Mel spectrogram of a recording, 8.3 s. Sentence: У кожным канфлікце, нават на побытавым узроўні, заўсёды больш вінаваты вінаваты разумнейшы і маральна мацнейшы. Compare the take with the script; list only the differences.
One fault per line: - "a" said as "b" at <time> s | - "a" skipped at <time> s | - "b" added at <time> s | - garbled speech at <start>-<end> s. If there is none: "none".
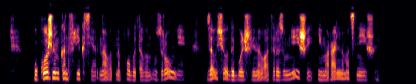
- "вінаваты" skipped at 5.5 s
